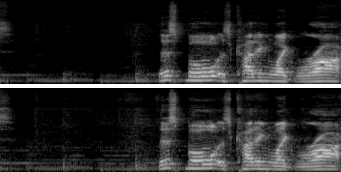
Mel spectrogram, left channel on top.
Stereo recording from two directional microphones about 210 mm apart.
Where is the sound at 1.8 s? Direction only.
15° left (ahead or behind).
